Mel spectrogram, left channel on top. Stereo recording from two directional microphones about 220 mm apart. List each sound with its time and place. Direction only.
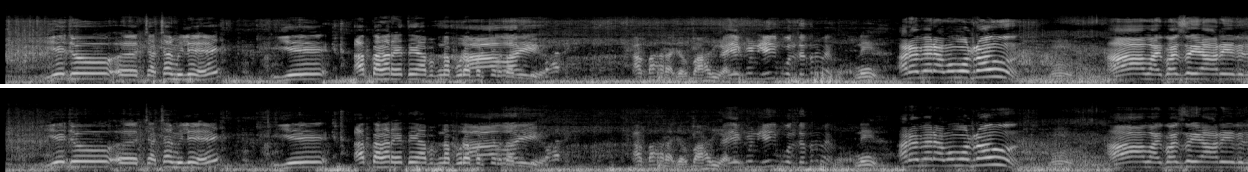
0.5 s speech: 5° left (ahead or behind)
4.6 s speech: 15° right (ahead or behind)
6.6 s speech: centre (ahead or behind)
7.2 s a man's voice: 30° right (ahead or behind)
9.0 s speech: 15° right (ahead or behind)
